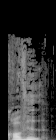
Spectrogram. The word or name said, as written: gråhvid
